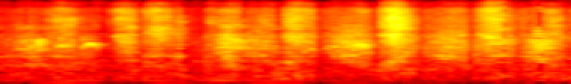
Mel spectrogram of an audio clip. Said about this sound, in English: I take this little wire brush I have, and I just rub it on there.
